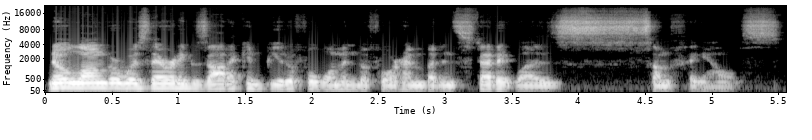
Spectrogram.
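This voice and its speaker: A man reading a fantasy story aloud as a dramatic narration, with emphatic phrases that trail off softly. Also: mid-range voice, fairly even intonation, normal speed.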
